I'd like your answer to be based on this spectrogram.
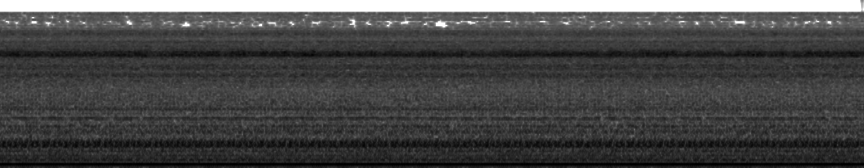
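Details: Real sounds from one of three different nebulizers: a steady mechanical hum with a constant hiss and a low motor drone as the nebulizer runs continuously.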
